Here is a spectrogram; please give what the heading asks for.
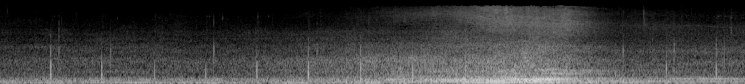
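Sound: city street traffic noise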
